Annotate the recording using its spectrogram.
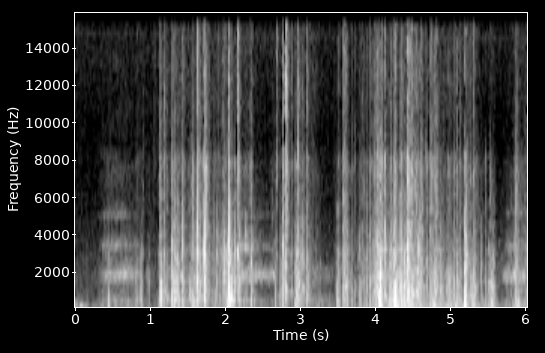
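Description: Soft crinkling of a plastic zip-top bag as a hand rummages through a pile of plastic pacifiers inside it, in irregular spurts with brief pauses.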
